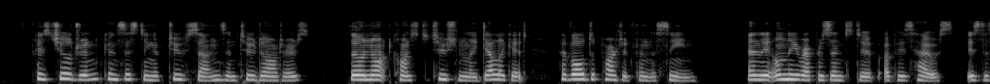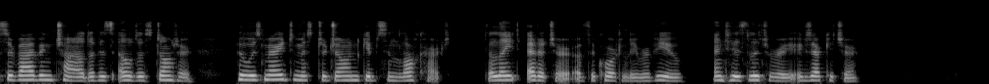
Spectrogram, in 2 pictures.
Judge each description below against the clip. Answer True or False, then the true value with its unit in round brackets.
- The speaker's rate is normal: True (160 wpm)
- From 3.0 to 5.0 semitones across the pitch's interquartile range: False (2.6 semitones)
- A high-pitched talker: True (195 Hz)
